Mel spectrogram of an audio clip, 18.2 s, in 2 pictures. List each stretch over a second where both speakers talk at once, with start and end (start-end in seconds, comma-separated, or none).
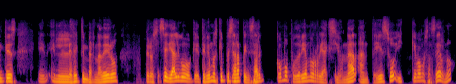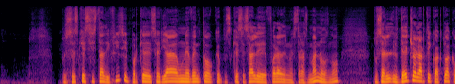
none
